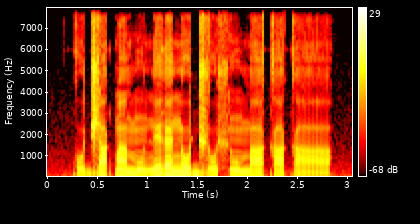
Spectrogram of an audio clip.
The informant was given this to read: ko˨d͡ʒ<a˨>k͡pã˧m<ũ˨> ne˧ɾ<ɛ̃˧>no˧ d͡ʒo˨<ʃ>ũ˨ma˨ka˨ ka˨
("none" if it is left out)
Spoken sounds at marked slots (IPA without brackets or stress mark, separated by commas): a˧, ũ˨, ɛ˧, ʃ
